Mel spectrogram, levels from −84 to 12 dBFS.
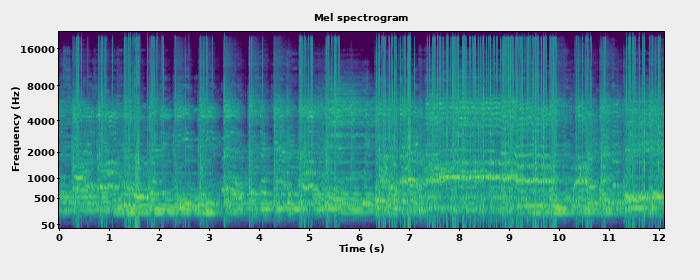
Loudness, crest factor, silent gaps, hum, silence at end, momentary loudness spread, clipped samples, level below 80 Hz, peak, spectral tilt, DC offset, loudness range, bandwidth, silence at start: -9 LUFS; 10 dB; none; none; 0 s; 4 LU; 0.1%; -38 dBFS; 0 dBFS; -2 dB/octave; under 0.1%; 3 LU; over 20 kHz; 0 s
